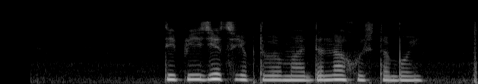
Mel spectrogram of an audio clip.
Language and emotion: Russian, neutral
